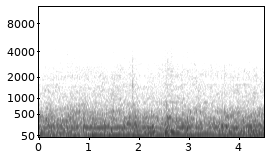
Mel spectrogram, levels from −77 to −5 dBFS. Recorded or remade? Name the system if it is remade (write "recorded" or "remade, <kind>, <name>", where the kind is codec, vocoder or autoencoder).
remade, codec, SNAC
